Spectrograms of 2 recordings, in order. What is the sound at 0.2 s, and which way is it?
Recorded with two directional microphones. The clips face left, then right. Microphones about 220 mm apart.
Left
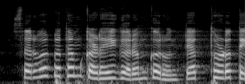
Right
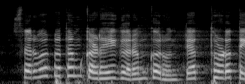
A woman's voice, 35° left (ahead or behind).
